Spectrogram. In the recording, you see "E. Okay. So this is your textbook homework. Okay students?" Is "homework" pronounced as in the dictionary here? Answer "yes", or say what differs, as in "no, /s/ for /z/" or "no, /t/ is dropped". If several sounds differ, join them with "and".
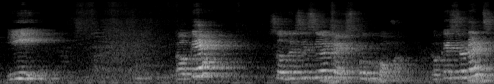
no, /k/ is dropped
